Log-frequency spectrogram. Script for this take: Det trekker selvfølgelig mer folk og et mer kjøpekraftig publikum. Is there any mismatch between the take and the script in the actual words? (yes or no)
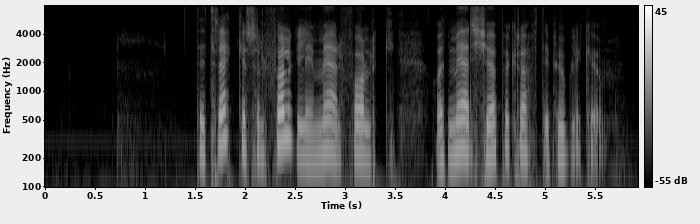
no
